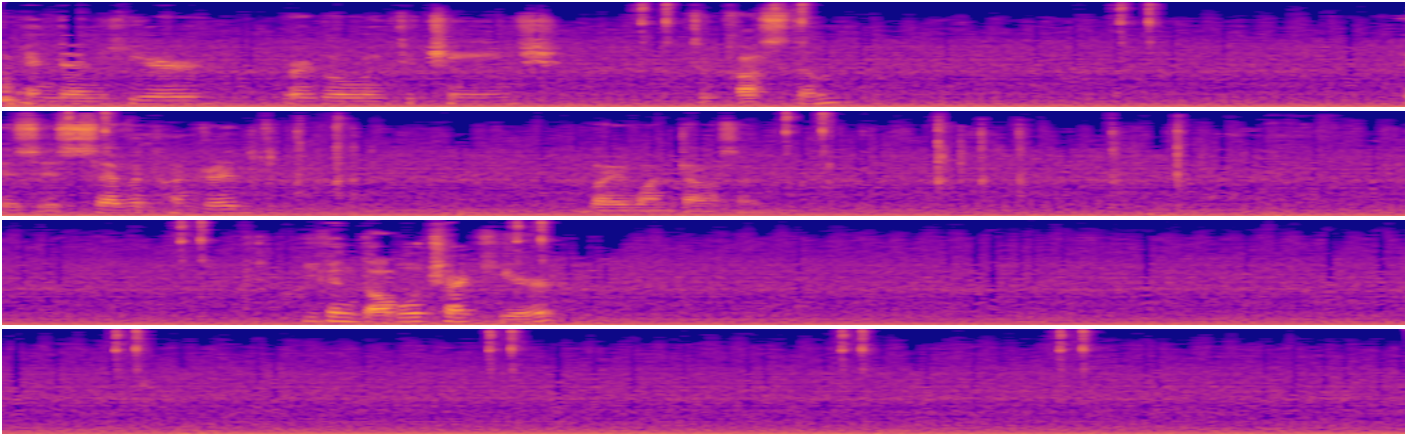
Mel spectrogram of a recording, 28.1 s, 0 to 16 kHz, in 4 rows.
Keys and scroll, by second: 7.9-8.7 typing, 11.3-12.1 typing, 12.8 Return.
